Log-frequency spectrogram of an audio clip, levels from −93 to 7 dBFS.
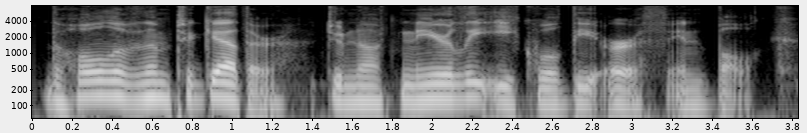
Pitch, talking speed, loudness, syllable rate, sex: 120 Hz, 205 wpm, -19 LUFS, 5.3 syllables/s, male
